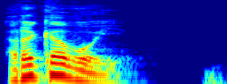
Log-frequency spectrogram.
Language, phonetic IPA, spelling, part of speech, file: Russian, [rəkɐˈvoj], роковой, adjective, Ru-роковой.ogg
- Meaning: 1. fatal, deadly, ruinous 2. fateful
